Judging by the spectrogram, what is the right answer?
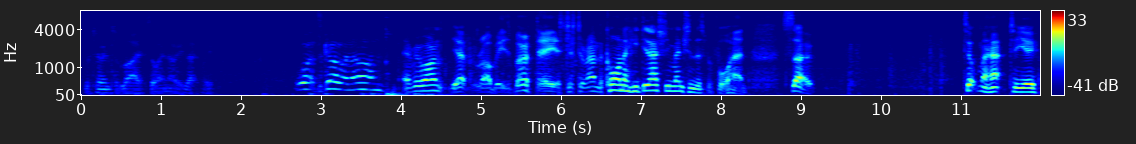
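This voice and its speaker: A man livestreaming a game with a fairly high voice. He talks casually with his viewers, swears freely and laughs a lot. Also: big pitch swings, moderate pace, gravelly, long pauses, a bit bright. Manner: profane, chatty, laughs often. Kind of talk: casual gameplay commentary. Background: game audio.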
